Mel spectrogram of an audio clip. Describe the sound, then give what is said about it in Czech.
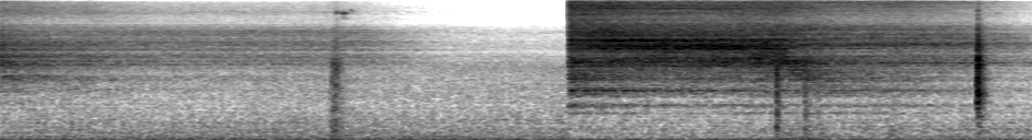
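Vehicle front and rear doors closing, operated from the driver's control panel, amid steady pneumatic hissing: a sudden louder rush of air partway through, with a few sharp isolated clunks, the last one the loudest. No one speaks. “Tak my teď ty dveře navřeme.”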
